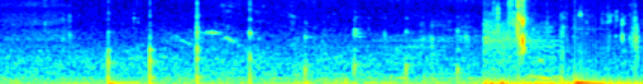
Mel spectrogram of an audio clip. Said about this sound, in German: ja, sollen wir die erstmal antrinken? Ja, nehmen wir mal einen Schluck. Prost.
